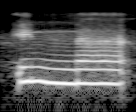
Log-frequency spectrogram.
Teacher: huruf nun berharokat tasdid, cara membacanya dengan mendengung dan ditahan sesaat. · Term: gunah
